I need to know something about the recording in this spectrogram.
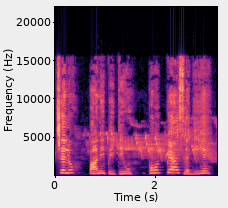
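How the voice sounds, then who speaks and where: A woman's voice: high-pitched, measured pace, a little hiss or hum, voice pushed up. A woman voicing a small, kind female bird with a childlike, chatty manner in a children's cartoon story. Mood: musing, grumbling.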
